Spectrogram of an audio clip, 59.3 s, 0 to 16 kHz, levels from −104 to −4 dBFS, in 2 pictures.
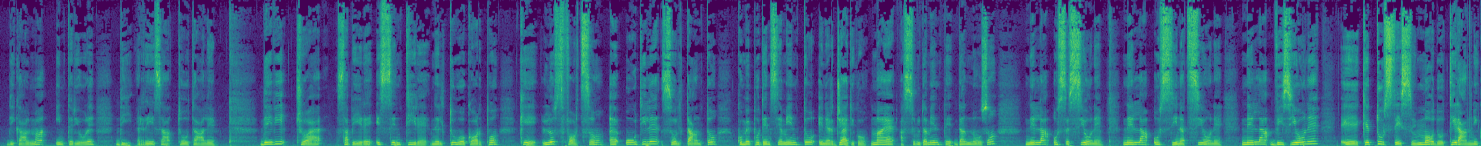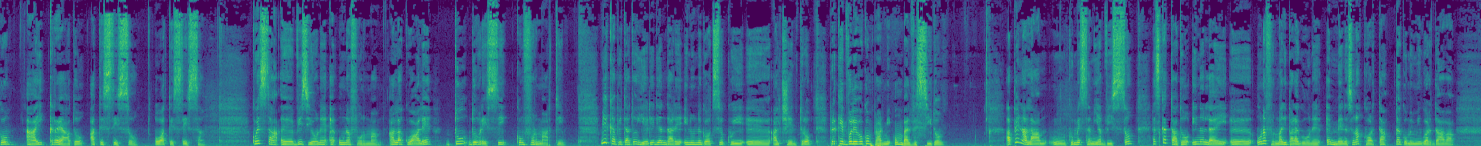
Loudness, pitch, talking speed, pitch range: -21 LUFS, 180 Hz, 105 wpm, 160-210 Hz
